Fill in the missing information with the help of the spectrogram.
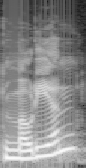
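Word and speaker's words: Motian: It looks like motion spelled wrong, but it's pronounced Modian.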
